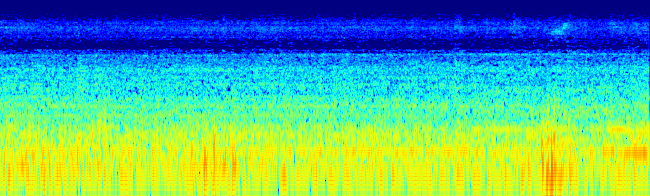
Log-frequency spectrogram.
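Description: Heavy lifting machine's engine running steadily with a low hum, while a guard post is lifted. A single knock sounds about four seconds in.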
